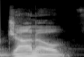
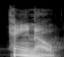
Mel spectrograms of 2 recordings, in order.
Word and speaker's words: Cano: So, you know, Jano, first name is Armenian. It's spelled C-A-N-O, but it's pronounced Jano, which means here in Nashville, everybody pronounces it as a Kano.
